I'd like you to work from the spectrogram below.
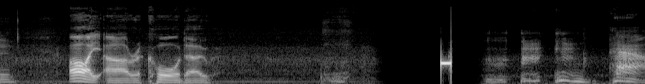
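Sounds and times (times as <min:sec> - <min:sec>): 
speech: 0:00.7 - 0:02.2, 0:06.2 - 0:06.4
person coughing: 0:04.9 - 0:06.4.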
